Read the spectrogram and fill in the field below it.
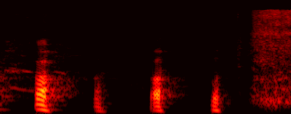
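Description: Someone clears their throat close by in four short, rough bursts, then lets out a breathy exhale, with no talking.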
